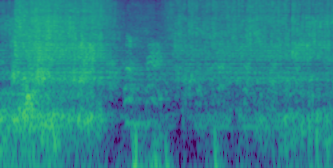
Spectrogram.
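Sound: toilet flushing sound effect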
